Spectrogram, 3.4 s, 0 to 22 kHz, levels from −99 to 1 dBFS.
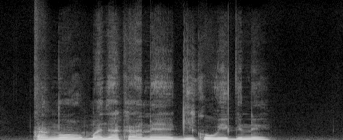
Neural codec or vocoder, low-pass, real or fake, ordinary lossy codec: codec, 44.1 kHz, 7.8 kbps, Pupu-Codec; none; fake; none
